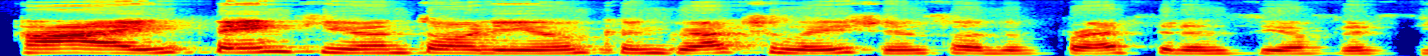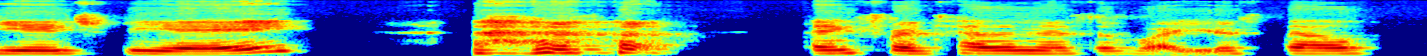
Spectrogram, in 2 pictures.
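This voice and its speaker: A woman's voice: fairly high pitch, fairly even intonation, moderate pace. A woman in her thirties from Peru with a Peruvian Spanish accent, introducing herself as a webinar panelist. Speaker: panelist, lawyer. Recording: dull lo-fi webinar audio.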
